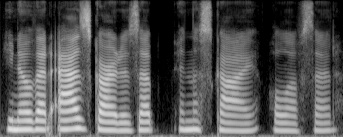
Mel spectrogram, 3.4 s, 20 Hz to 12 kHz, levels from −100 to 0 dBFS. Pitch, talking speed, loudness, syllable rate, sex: 205 Hz, 190 wpm, -19 LUFS, 4.3 syllables/s, female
